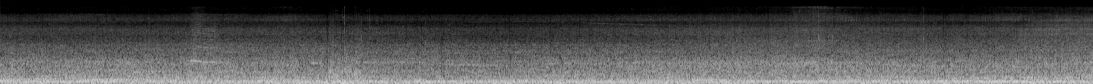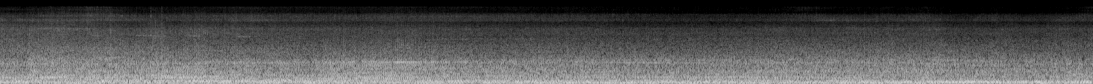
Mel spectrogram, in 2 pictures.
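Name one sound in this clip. Motorbike traffic drones all around on the road.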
